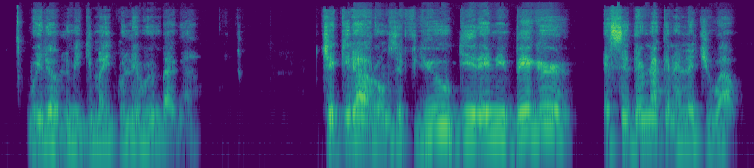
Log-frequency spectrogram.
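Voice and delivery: put-on old man's voice. Retelling what a man from Sanho told him, imitating how he sounded. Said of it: "this is exactly how he sounded".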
